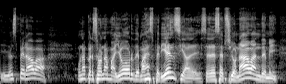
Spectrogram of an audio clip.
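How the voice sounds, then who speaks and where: Using a plain, everyday voice, a man talks at a fairly slow pace with lively intonation. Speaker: pastor. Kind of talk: sermon.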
